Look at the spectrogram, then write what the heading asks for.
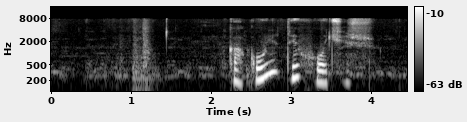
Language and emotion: Russian, sad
